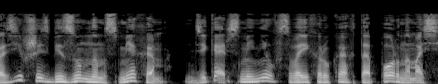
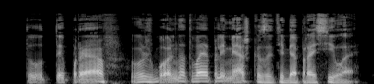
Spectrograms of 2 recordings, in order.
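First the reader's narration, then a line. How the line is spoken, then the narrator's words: Amused grunt. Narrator (Russian): хмыкнул здоровяк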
